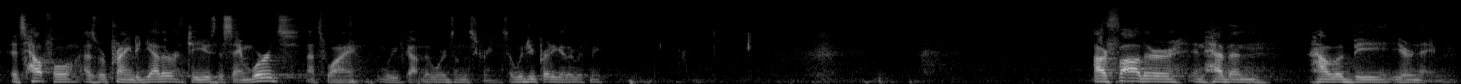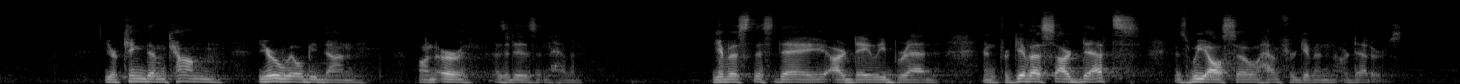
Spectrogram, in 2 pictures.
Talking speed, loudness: 140 wpm, -31 LUFS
